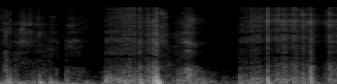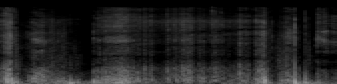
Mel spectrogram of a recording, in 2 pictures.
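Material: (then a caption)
Wood. A small, solid orange wooden colored pencil is shaved with a utility knife blade in a series of short scraping strokes. Each pass makes a dry, crunchy shaving sound with sharp, quick-decaying clicks, and the energy sits mostly in the low end.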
